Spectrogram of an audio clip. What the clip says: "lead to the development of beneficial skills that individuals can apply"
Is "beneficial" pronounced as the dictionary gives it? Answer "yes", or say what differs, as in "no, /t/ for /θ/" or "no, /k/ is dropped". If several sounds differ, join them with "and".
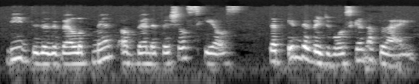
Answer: yes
